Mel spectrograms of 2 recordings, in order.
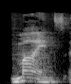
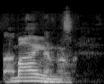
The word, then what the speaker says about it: Mainz: Joining me by phone, a scientist from the University of Mainz, am I mispronouncing that? – Mainz, it is. – Mainz.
